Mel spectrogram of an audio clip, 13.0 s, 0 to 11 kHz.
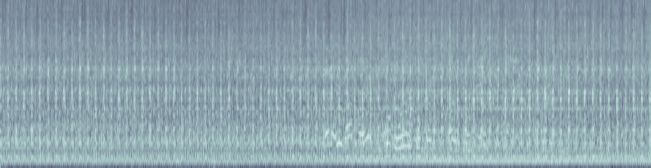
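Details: Ford 351W V8 with a spun rod bearing, abused: heavy, regular knocking about three per second pounds over rough running, with the hiss of coolant spraying from a hose; the rod knocks hard.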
